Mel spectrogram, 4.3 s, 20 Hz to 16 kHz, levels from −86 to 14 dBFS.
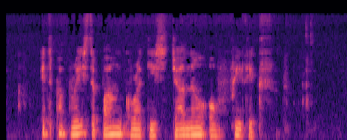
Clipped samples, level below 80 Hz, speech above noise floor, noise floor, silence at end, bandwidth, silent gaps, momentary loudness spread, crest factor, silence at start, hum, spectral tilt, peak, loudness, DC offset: under 0.1%; -42 dBFS; 33 dB; -46 dBFS; 0.5 s; 11.5 kHz; none; 11 LU; 14 dB; 0.5 s; none; -6.5 dB/octave; 0 dBFS; -14 LUFS; under 0.1%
